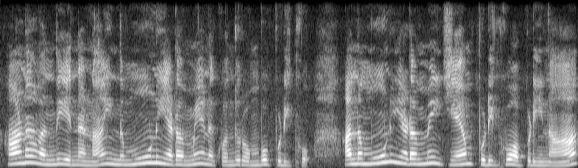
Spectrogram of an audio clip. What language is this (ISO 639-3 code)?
tam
